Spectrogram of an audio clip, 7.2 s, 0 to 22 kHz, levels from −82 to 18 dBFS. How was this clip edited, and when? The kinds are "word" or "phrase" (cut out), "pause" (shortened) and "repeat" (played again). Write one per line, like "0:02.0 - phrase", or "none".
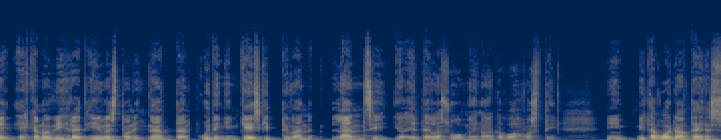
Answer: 0:01.9 - word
